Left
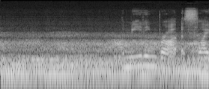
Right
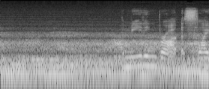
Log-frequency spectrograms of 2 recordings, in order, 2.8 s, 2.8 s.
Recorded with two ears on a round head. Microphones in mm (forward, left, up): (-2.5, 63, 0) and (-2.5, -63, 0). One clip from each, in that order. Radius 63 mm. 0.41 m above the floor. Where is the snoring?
I don't hear snoring.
